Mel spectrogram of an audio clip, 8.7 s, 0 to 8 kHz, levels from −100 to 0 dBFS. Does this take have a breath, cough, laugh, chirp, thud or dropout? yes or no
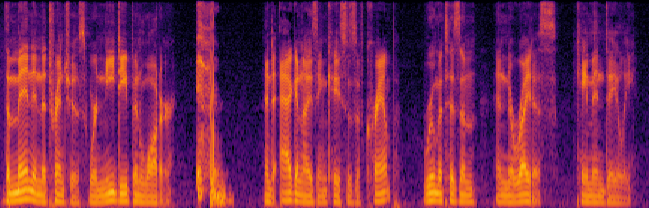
yes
